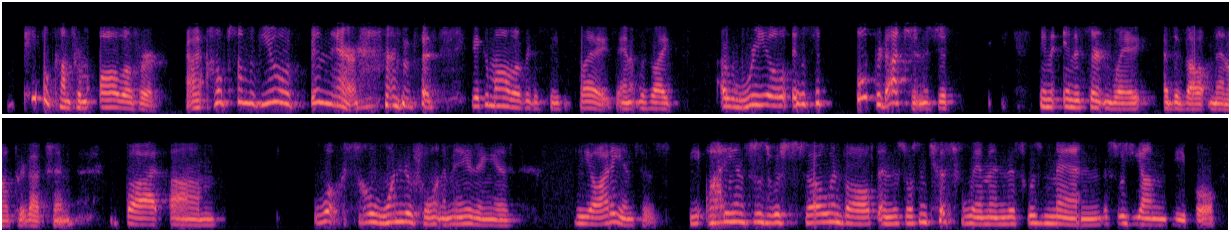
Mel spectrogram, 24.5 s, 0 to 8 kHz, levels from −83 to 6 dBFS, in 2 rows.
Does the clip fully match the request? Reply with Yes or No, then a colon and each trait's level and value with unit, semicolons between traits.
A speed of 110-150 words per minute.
No: average, 175 wpm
